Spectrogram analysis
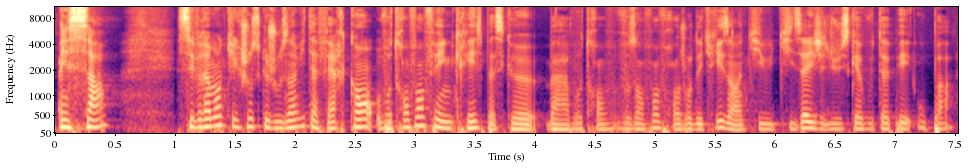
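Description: Low and mellow, the voice belongs to a woman in her thirties who hosts a parenting podcast and relates a personal story as a fast talker. She's candid and reflective, often beginning her sentences again.

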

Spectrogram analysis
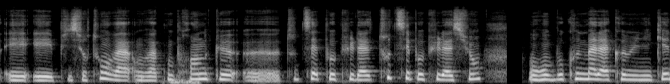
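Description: A woman from northern France chatting at a book club, presenting a novel with many fillers and self-mocking asides. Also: medium pitch. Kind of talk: casual book club chat.

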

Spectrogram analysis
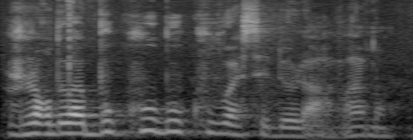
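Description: A middle-aged woman novelist answering interview questions in a thoughtful, measured way, with hesitant restarts. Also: on the low side, warm tone, husky. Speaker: novelist guest.

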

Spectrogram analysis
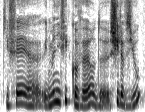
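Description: Mellow woman giving a quiz answer. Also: mid-range voice, moderate pace. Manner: clear, orderly answer. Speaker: listener caller.

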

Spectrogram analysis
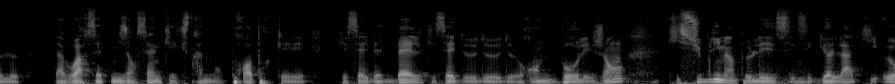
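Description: Un homme, réalisateur invité, raconte son parcours dans une discussion détendue, avec beaucoup d'hésitations et d'argot. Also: male voice, very deep voice, a little mellow. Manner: slangy, rambling with many fillers and restarts. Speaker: filmmaker guest. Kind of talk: casual interview chat.

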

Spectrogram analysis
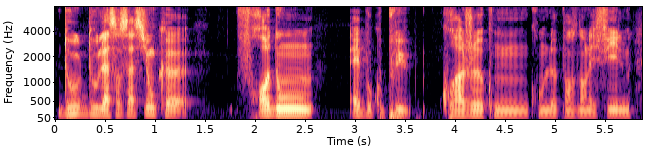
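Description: Thoughtful male co-host, flat even delivery, hesitant. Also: medium pitch, measured pace, smooth. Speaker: podcast co-host. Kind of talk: casual book discussion.

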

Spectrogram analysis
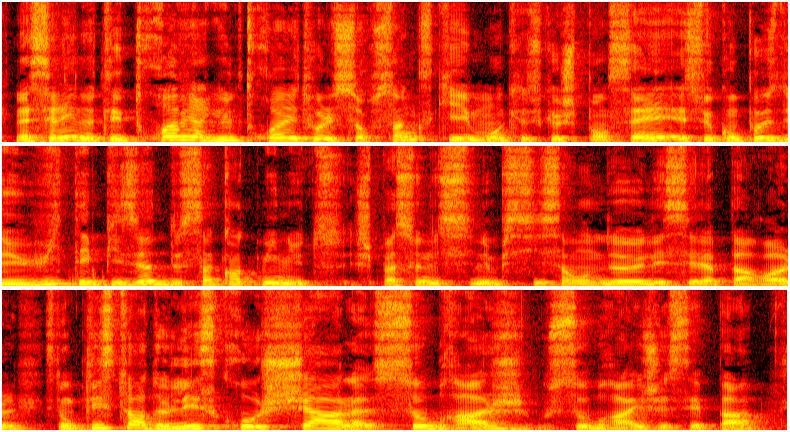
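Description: A man's voice: a little high, big pitch swings, brisk, few pauses, slightly rough. A man hosting a casual chat, reading out details and then leading the discussion. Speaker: host.

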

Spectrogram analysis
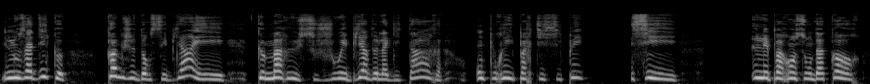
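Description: A woman voicing an excited, cheerful little girl who loves to dance, talking breathlessly and eagerly. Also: high-pitched, normal speed, no echo, clean studio sound, pitched above the performer's own voice.

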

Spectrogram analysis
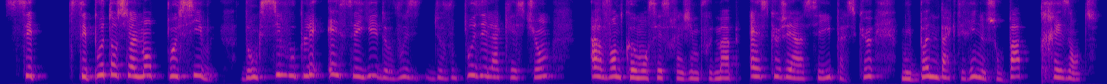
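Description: A woman with a high, light voice hosts a solo educational podcast. She explains each point earnestly and talks straight to the listener, as if advising one person. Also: normal speed, a little mellow. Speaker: podcast host, digestive health specialist.

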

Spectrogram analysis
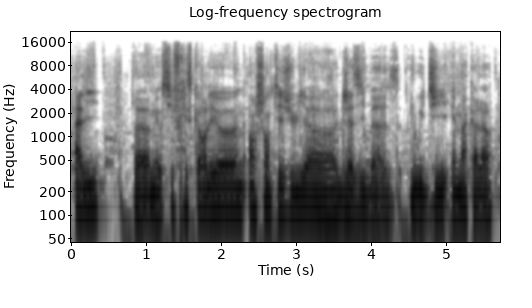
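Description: A young man co-hosting a radio music show, talking through new rap releases in a relaxed, conversational way. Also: on the low side, unhurried. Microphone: studio microphone.

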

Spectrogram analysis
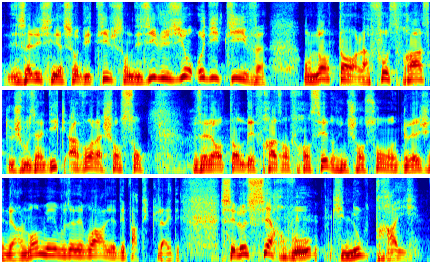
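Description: Lively-voiced man joking on radio. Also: a little high, fairly quick. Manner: jokey, laughs often, explains with mock accents. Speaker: radio columnist. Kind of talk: playful radio segment.

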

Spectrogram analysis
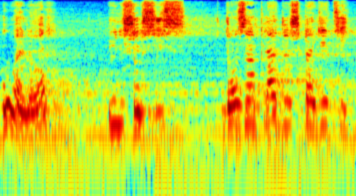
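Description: Female ship computer voiced by a woman: didactic, animated, distant and reverberant, sci-fi comedy. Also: a little high, a little slow. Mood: pedantic. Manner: pedantic, didactic. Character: female ship computer or robot, pedantic explainer. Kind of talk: sci-fi comedy audio drama. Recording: echoey hall, distant, music behind.

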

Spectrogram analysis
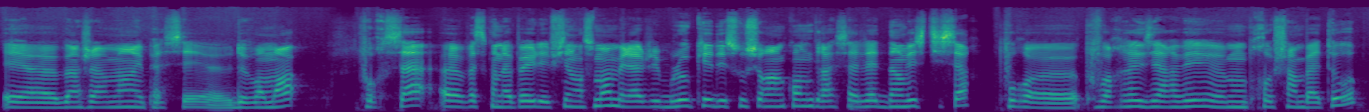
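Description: Relaxed woman in her forties, dry sound. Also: medium pitch, normal speed, clear, resonant tone, dry recording. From France. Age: 40s. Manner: explains at length in a relaxed, conversational way. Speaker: guest, offshore sailor. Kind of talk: casual interview conversation.

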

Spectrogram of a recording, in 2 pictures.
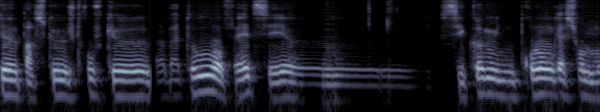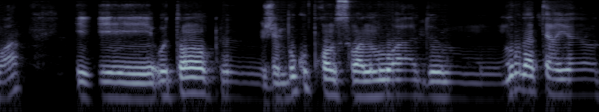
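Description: A middle-aged man, a guest in an interview, talking in a reflective way and often pausing to search for words. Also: medium pitch, dull audio. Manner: describes himself as introverted. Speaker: guest, sailing retreat founder. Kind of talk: casual interview talk.

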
